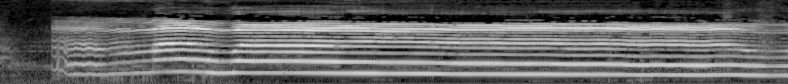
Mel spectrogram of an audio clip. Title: Bebe llorando por ver bold eagle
